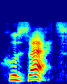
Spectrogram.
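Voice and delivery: put-on light French accent on a gruff question; a hint of French, asking who the stranger is; faint French accent. A narrator's reading. Tough man in the truck asks about the newcomer, faint French accent. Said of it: "He spoke with a faint French accent".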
